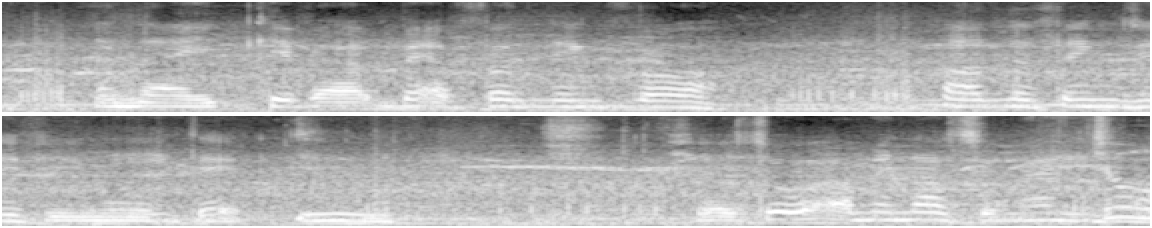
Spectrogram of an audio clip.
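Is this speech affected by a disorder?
Yes: motor neurone disease.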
